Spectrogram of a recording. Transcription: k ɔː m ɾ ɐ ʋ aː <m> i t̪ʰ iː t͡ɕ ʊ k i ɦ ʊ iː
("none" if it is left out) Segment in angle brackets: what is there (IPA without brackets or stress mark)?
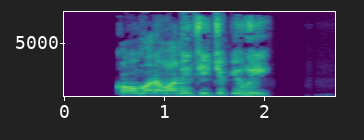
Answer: n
